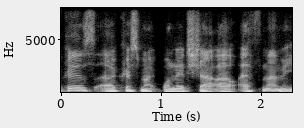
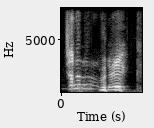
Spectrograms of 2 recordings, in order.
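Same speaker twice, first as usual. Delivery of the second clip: squeaky protest. Real, not acted. Telling friend to shut up.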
